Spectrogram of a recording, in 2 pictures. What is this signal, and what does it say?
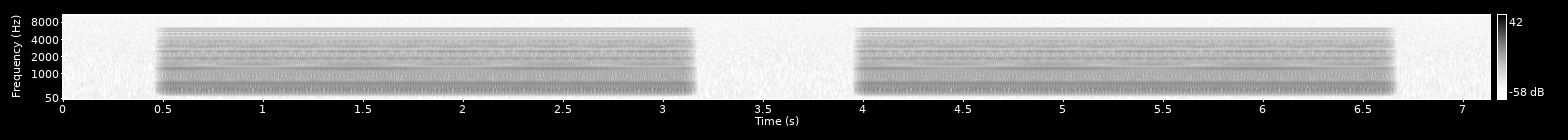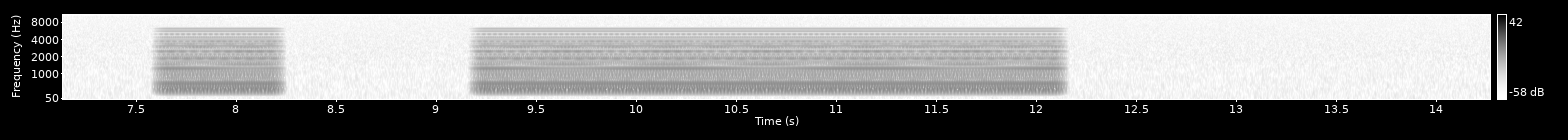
Train horn signal, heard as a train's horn. 2 long, 1 short, 1 long. On North American railways: approaching a public crossing.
